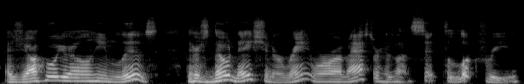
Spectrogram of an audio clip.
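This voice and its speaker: A man's voice: very animated, a little fast, dark tone, slightly rough, exaggerated voice. A man playing a panicky, pleading servant. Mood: fearful. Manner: voice jumping high with nervous agitation. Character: frightened male royal servant pleading.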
